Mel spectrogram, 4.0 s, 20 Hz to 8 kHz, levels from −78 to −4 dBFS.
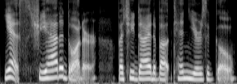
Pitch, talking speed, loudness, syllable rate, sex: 230 Hz, 180 wpm, -17 LUFS, 4.4 syllables/s, female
